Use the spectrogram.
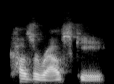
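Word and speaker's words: Kaczorowski: I'm trying to remember how to say her last name. It's Kozarowski, and she worked at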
